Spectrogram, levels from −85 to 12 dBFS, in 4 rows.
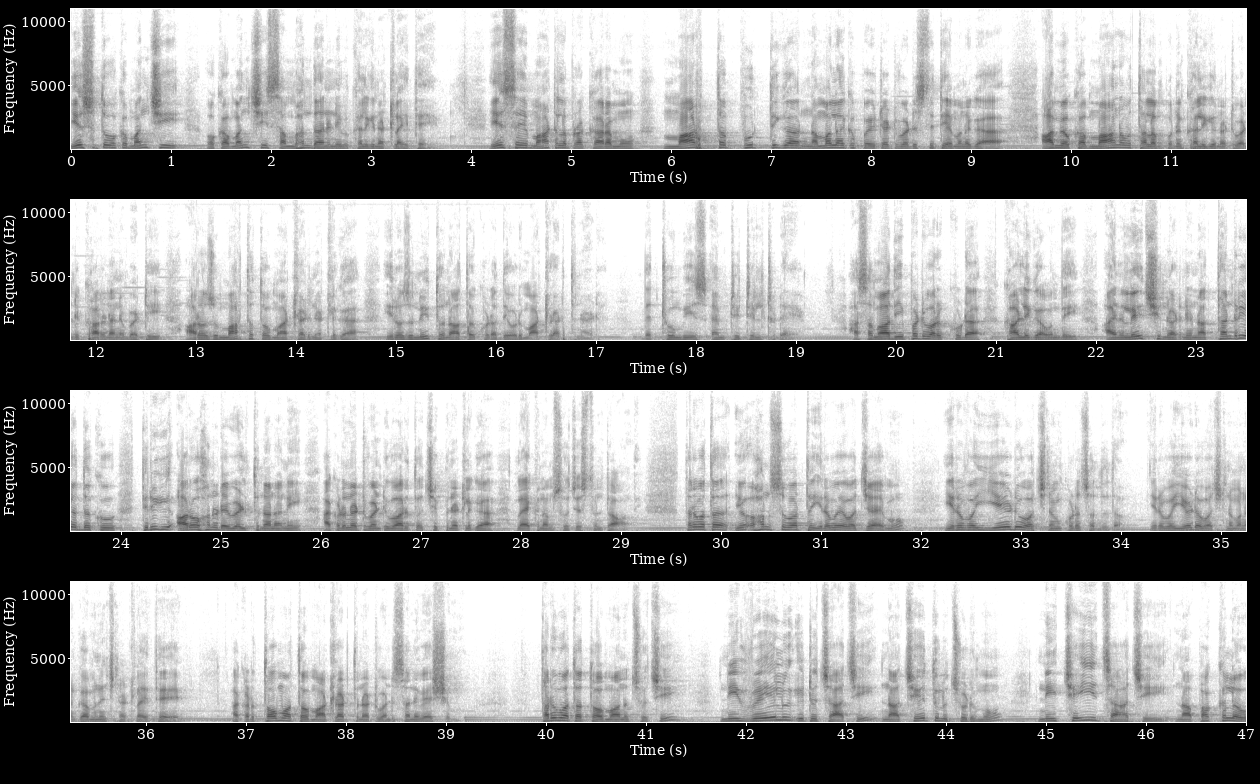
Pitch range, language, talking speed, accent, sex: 120-165 Hz, Telugu, 115 wpm, native, male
